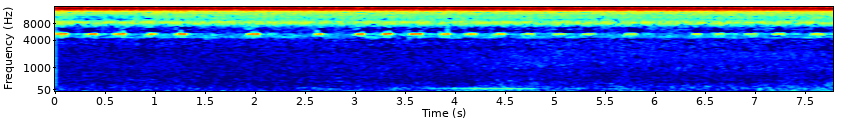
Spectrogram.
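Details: ['Countryside crickets in summer near golden wheat keep up rapid, high, evenly spaced chirps, about three to four a second, while a light breeze rumbles and swells briefly midway.']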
